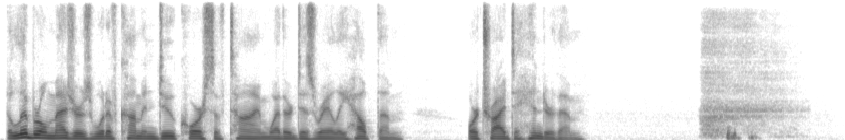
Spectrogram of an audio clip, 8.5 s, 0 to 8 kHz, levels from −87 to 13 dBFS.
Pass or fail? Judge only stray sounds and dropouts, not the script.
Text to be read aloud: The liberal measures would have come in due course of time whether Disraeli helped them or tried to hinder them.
fail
